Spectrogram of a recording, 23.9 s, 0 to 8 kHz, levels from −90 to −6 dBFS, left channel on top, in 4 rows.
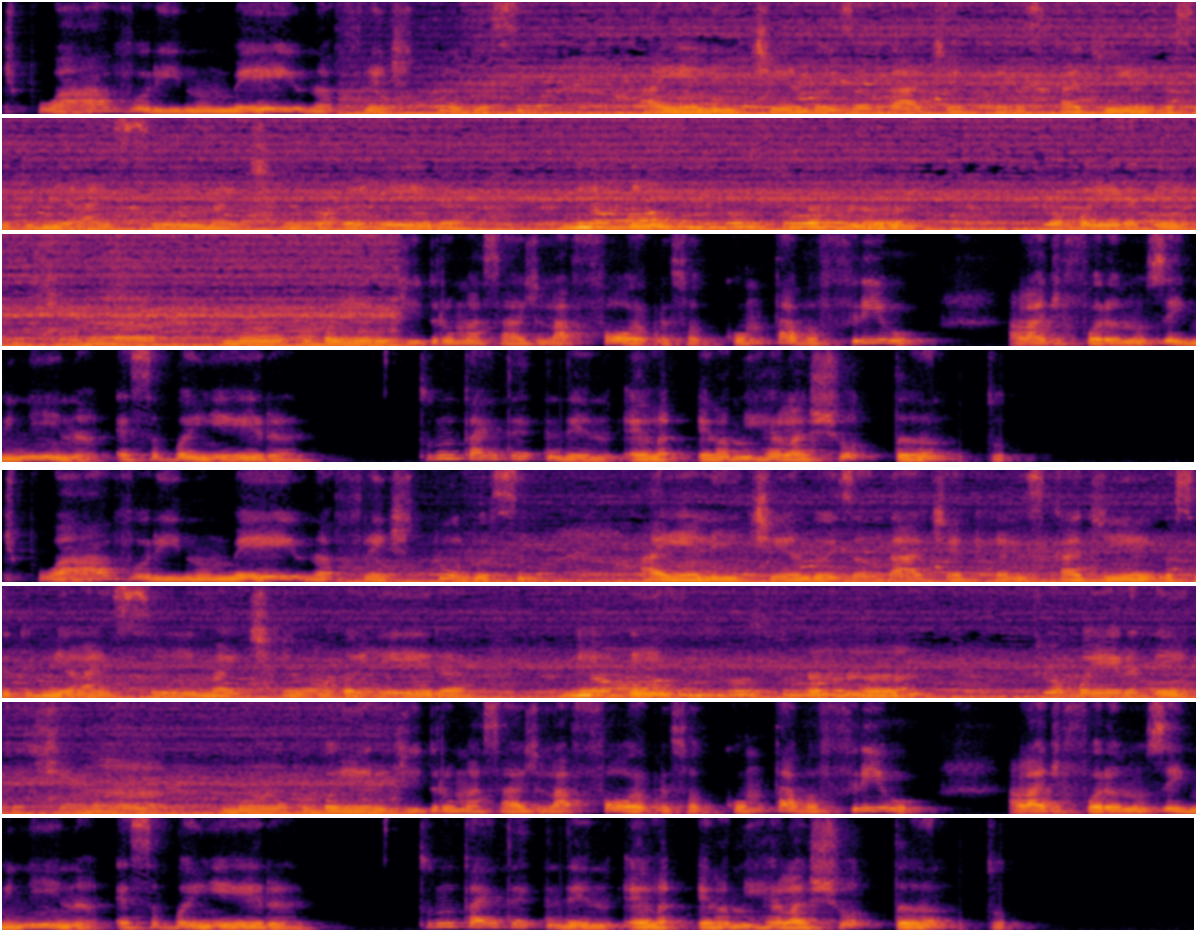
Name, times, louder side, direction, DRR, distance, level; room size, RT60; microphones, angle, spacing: voice 1, 0.0-8.5 8.8-9.3 10.0-10.6 11.1-19.5 20.0-22.9, right 1 dB, 5° right, 0.5 m, -29 dB
sound 1, 1.7-13.9, left 3 dB, 85° left, 0.8 m, -34 dB
voice 2, 8.7-10.5, left 2 dB, 40° left, 1.3 m, -26 dB
7.2 x 6.5 x 4.0 m
head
